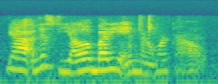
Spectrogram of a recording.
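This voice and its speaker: A woman's voice: high-pitched, steady tone, brisk, highs cut off, very noisy. A young girl chatting casually while making slime, goofy, bossy and teasing. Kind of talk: casual chat.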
